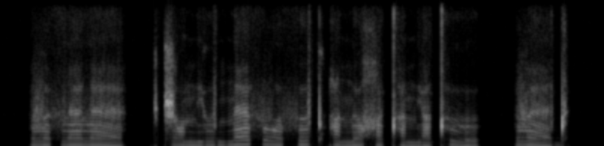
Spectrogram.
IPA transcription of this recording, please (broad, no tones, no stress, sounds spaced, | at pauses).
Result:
β ɛ θ l ɛː l ɛː | t͡ʃ ɔː n j ɯː d n ɛː θ β ɤ θ ɯ d q i n ɯ χ e t̪ʰ a n j a t̪ʰ ɯː | β ɛː d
